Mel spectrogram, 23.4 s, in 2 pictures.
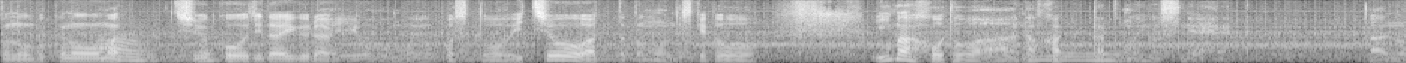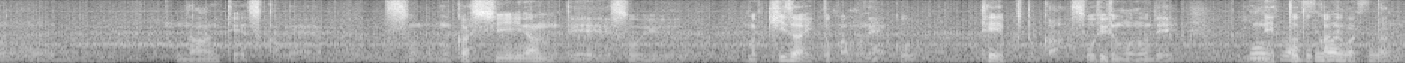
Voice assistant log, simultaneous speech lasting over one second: present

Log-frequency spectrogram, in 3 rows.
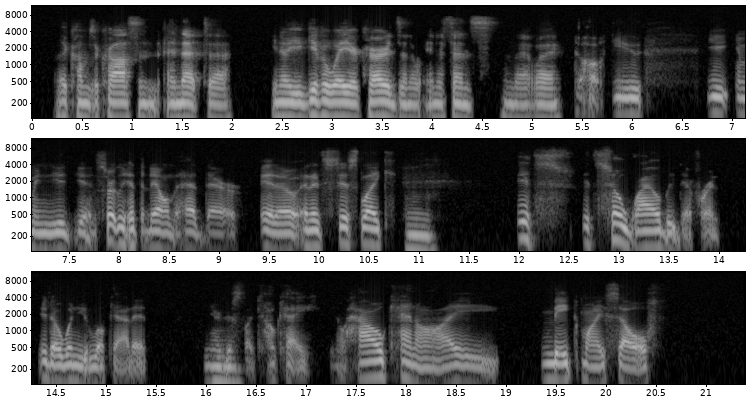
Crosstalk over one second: none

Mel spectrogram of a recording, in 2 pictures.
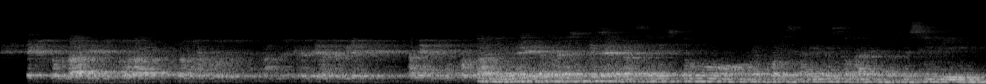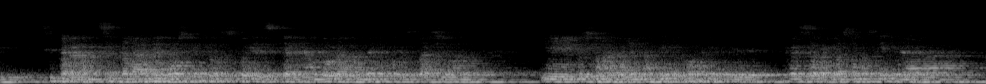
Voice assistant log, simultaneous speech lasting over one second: present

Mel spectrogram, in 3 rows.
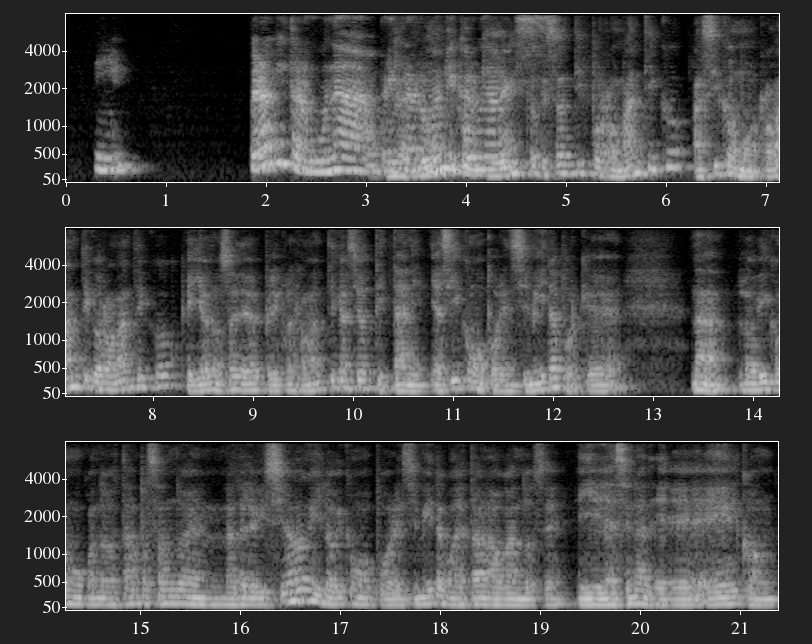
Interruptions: present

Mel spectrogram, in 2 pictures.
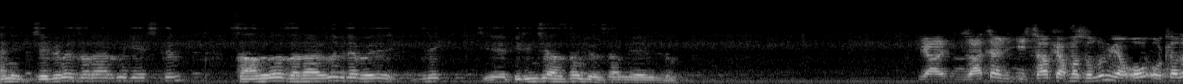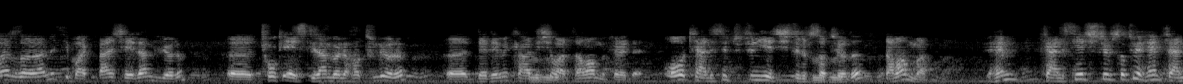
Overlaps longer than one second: none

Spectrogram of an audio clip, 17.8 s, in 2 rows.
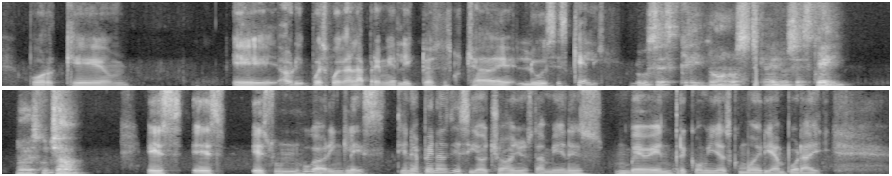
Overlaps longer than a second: none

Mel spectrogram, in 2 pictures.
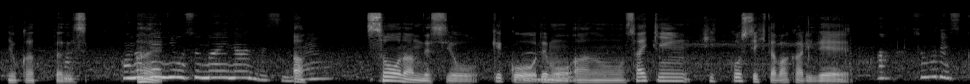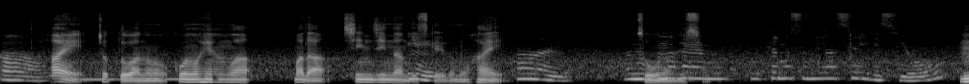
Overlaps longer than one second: present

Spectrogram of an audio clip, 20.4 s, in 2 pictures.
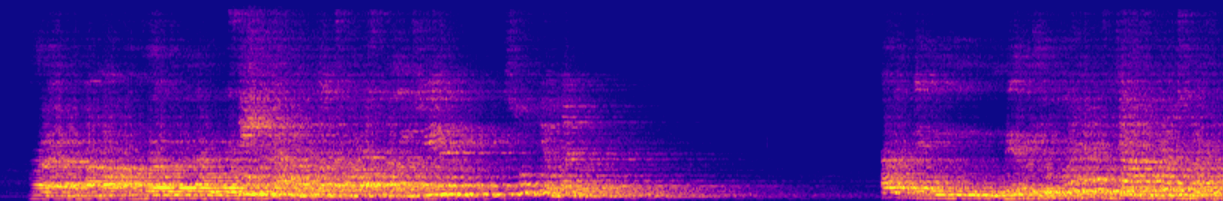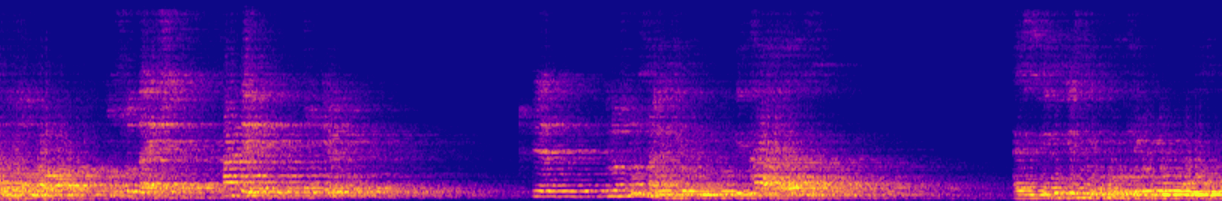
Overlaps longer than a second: present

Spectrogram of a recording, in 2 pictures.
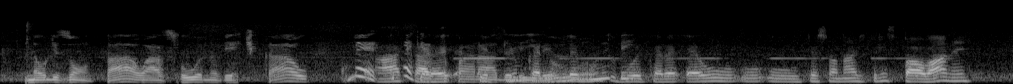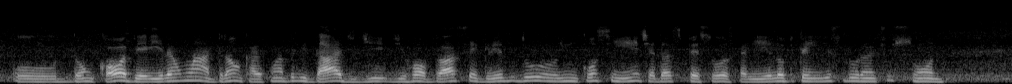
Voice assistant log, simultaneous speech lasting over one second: present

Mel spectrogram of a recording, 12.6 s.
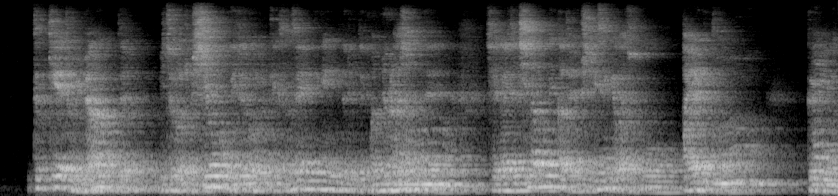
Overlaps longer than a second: present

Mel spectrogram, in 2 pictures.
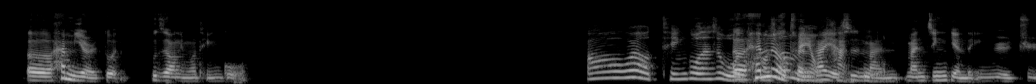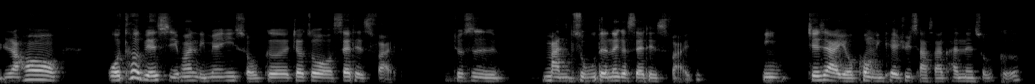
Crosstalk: present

